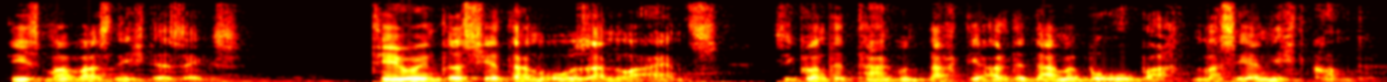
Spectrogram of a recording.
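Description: A stern male commissioner in a 1960s German radio mystery. The voice is low with a sharp, forceful edge. He questions bluntly and gives orders like a man used to command. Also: lively intonation, moderate pace, breathy edge, exaggerated voice. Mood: probing. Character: stern, probing middle-aged male police commissioner. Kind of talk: 1960s German radio crime drama acting.

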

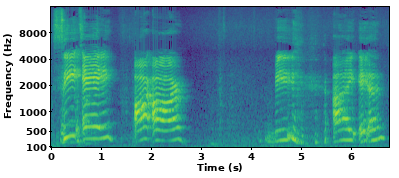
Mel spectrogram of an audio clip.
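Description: A woman's voice: high-pitched, very slow, bright, forceful tone. Woman, joking and brash, roomy echo, far from the mic. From Dominican Republic. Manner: joking, brash, swears when stuck. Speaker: spelling challenge contestant. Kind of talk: casual chat among friends. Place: small room with a couch. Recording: roomy echo, distant mic, faint noise.

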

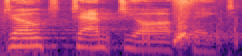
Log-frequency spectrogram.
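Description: A man's voice: mid-range voice, extremely slow, in a large hall, very noisy. An actor playing a pompous, scheming, volatile male villain in a video game, with grandiose theatrical delivery. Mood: taunting.

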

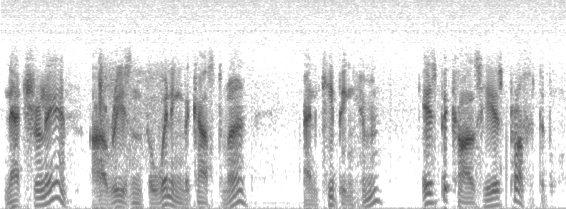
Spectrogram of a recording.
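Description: Deep-voiced British man, lively 1960s film narrator. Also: a little fast, slight background noise, low-quality recording. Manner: wry, rhetorical, emphatic. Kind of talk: 1960s scripted instructional narration. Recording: vintage 1960s film soundtrack.

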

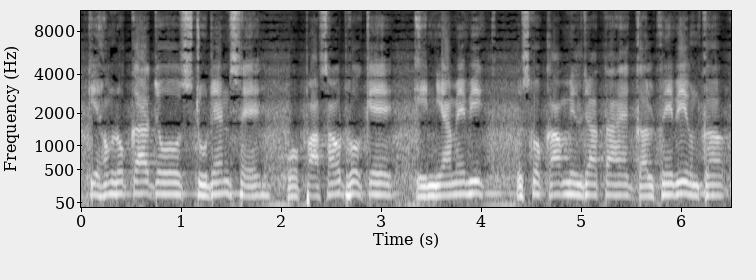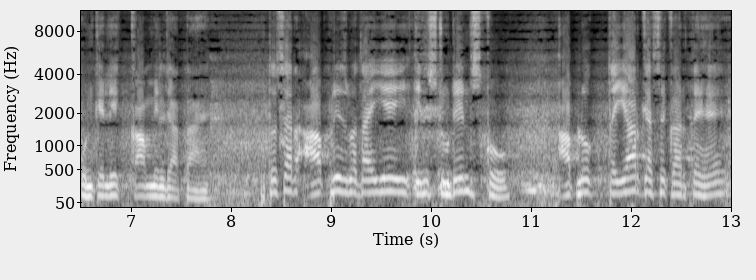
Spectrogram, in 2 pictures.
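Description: A man's voice: a little high, steady tone, normal speed. A man, hosting an interview and presenting to viewers. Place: small classroom, indoors. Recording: noisy room ambience.

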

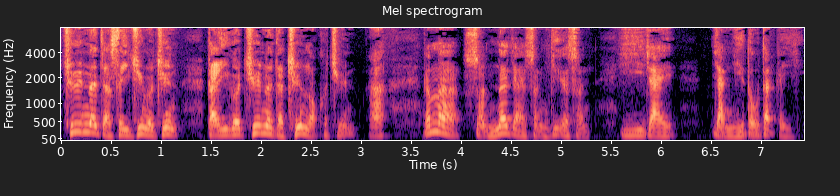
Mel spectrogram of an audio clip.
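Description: Male radio storyteller, Hong Kong Cantonese accent, higher-pitched, heavily husky, conversational history explainer. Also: animated, a little fast, darkish tone. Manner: explanatory, punctuated with rhetorical questions and interjections. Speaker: radio history programme host.

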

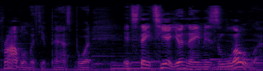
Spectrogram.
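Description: A woman acting in a comedy radio play as a brisk, officious but polite audition official with a formal, businesslike manner. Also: very deep voice, very animated, music in the background, exaggerated voice.

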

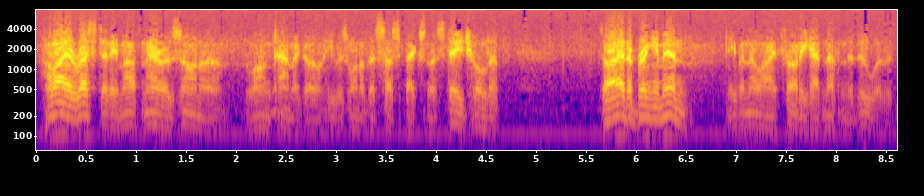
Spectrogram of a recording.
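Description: An actor playing a calm, steady frontier marshal in a 1950s radio western. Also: male voice, rumbling low, quick pace, vocal fry, exaggerated voice. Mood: grave, calm. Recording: noisy old radio broadcast recording.

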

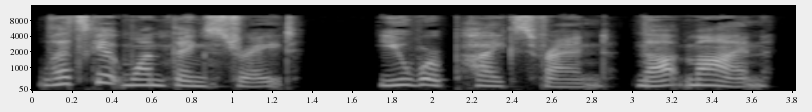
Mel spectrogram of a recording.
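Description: Woman narrator as sharp, defiant heroine, dry sound. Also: a little high, slow pace, dry recording. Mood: cold defiance. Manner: sharp, terse. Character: hardened, defiant, hot-tempered young woman heroine.

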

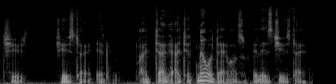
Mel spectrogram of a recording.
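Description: A young British man giving an improvised, softly spoken, casual monologue with rambling, dry, offhand humour. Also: quick pace. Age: young adult. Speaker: host of a comedy ASMR channel. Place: small cluttered room indoors.

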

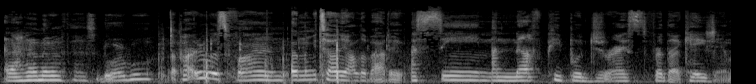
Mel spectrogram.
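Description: A young woman vlogger with a hoarse, worn-out voice, chatting casually to her viewers from her bedroom. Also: on the low side, a little mellow, a little hiss or hum. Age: young adult. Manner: chatty, addresses viewers as y'all. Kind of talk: casual chat to camera. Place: bedroom, indoors. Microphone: camera on a desk, close framing.

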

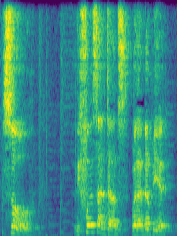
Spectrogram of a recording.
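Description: A man's voice: a little high, slow pace. A man in his thirties with a Trinidadian accent, casually explaining to the camera as a video teacher. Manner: relaxed, explanatory, gestures while talking. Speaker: YouTube host teaching. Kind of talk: casual talking-to-camera lesson. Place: indoors in front of a plain backdrop. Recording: echoey room with faint music.

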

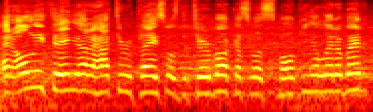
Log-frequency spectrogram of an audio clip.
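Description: A man's voice: very high voice, little pitch movement, quick pace. A man in his thirties chatting casually as a guest, laid-back with dry, reluctant jokes, in a large indoor show hall. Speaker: car owner guest. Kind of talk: casual chat. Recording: noisy crowded indoor hall. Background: crowd chatter and hall noise.

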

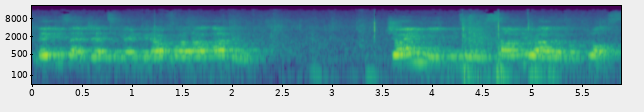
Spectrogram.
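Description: A young woman serving as master of ceremonies, reading a formal introduction from notes at a podium in a large conference hall. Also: on the high side. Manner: steady, measured reading from notes. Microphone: podium microphone, heard from a distance. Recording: very echoey hall, distant mic, faint noise.

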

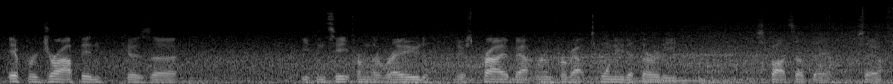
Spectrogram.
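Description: A man hosting a fishing vlog, rambling casually with plenty of fillers as he walks a creekside access point outdoors. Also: medium pitch. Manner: rambling, chatty, with frequent fillers. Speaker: fishing channel host. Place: outdoors by a creek near a road bridge. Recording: outdoor camera audio with loud road noise. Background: loud outdoor ambience and passing traffic.

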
